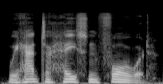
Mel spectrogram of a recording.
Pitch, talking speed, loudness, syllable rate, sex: 105 Hz, 185 wpm, -18 LUFS, 4.9 syllables/s, male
